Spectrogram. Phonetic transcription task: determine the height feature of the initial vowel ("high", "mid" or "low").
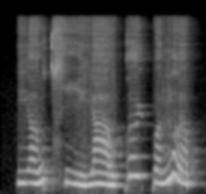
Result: low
